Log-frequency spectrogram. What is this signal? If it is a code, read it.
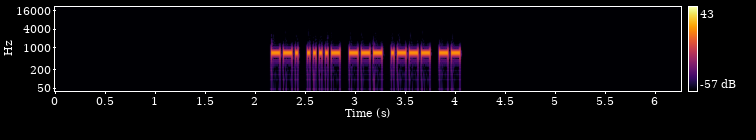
Morse code, heard as a keyed tone, about 40 wpm, 700 Hz. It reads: G4OJM
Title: DXCC-100 Call Signs - 5 Characters - Repeated 3x - 40wpm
